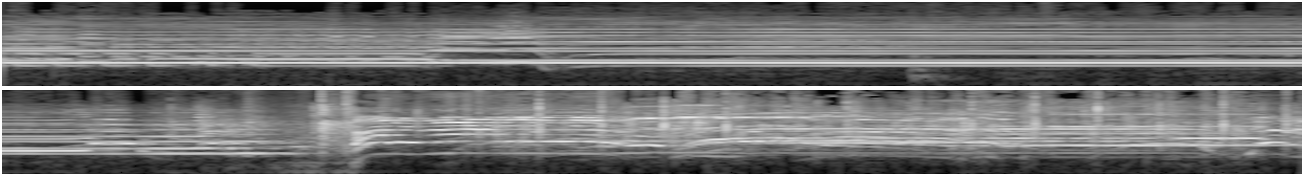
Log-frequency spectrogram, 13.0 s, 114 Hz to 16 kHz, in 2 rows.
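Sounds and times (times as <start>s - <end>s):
shofar blast: 0.0s - 8.0s.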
